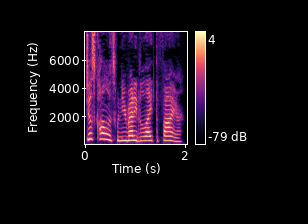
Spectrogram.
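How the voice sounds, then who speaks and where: A woman playing a gentle adult mare in a fan audio drama, affectionate, assured and composed. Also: sits high, fairly quick, no room sound, studio quality.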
